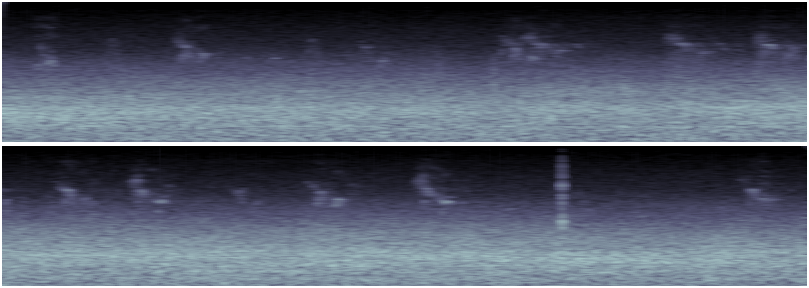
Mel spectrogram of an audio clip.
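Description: Small birds chirping again and again over a steady outdoor rush of background noise, with one sharp click near the end.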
